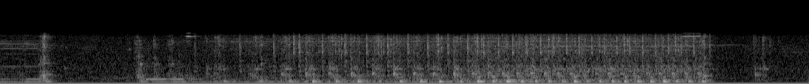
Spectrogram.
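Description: Fleetwood 690 all-metal zigzag sewing machine, with its one-amp motor, stitching through ten layers of cotton. A brief whir and a click near the start give way to the motor picking up again, then a steady, rapid stitching rhythm runs for about four and a half seconds before stopping about a second before the end.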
